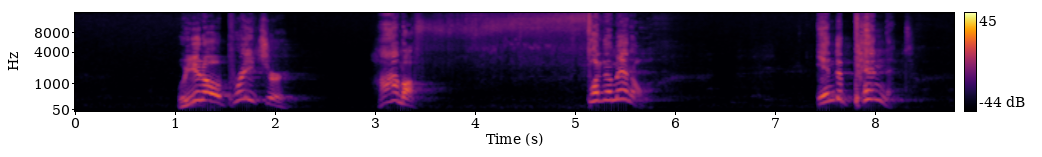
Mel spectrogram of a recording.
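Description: A man preaches into a microphone in bursts, his voice echoing through a large hall.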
